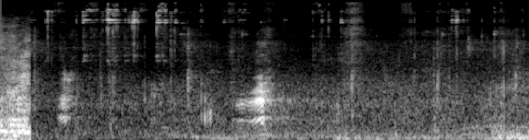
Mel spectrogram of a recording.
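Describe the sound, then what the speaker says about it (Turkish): A dog gives a sharp bark at the start, followed by a few softer yips and whimpers, with quiet background noise and no talking. "Aman başka köpek de var burada."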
